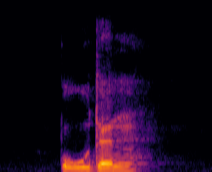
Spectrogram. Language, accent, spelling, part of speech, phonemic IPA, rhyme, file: German, Austria, Boden, noun, /ˈboːdn̩/, -oːdn̩, De-at-Boden.ogg
- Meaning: 1. ground, soil 2. sea bottom (typically called Meeresboden) 3. any defined type of soil 4. floor 5. attic, garret, loft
